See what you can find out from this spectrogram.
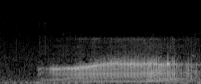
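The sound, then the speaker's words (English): A child snores loudly, one long, rasping, buzzing snore that swells and holds for over a second before trailing off. “Who's snoring like that? Good heavens, that's Snooks. I can't sleep with that racket.”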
